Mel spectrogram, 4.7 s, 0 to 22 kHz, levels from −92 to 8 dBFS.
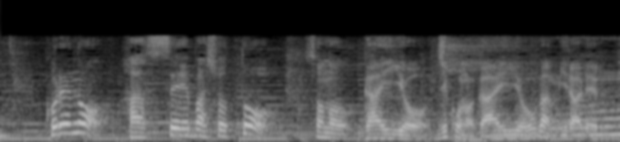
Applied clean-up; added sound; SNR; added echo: none; none; none; none.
